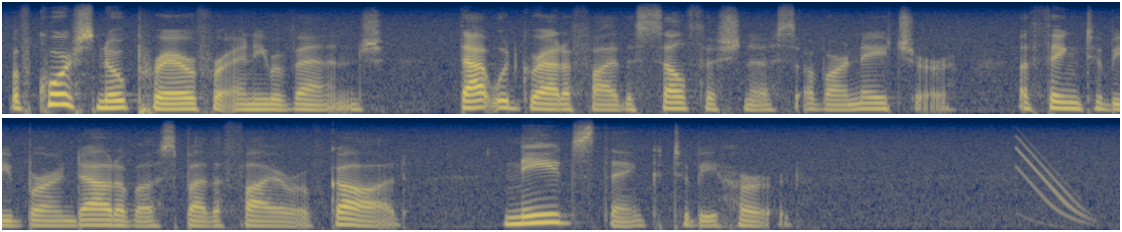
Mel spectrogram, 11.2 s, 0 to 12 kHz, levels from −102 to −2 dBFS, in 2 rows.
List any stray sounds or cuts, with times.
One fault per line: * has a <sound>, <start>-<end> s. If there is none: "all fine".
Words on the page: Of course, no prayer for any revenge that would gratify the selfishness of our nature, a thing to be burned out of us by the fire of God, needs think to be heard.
* has a chirp, 10.7-11.1 s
